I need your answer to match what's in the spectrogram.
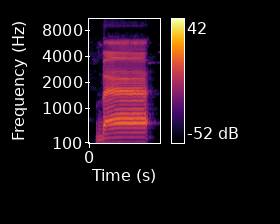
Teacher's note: এক আলিফ টান দিয়ে একটু লম্বা করে পড়তে হবে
